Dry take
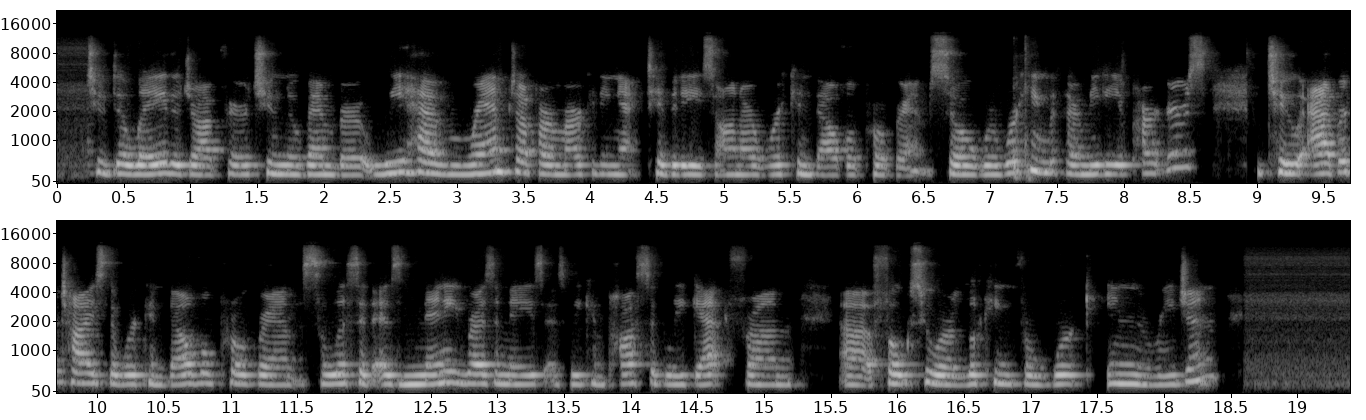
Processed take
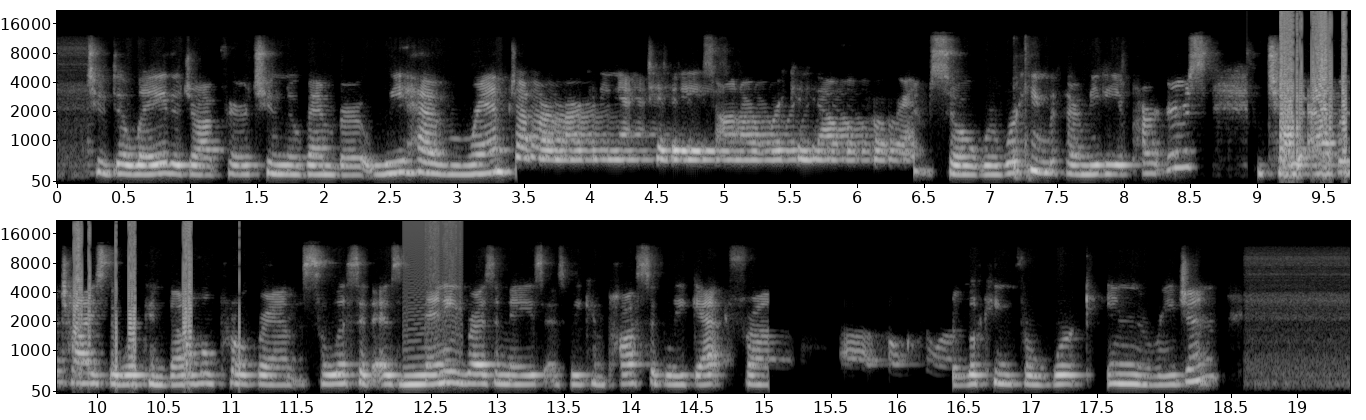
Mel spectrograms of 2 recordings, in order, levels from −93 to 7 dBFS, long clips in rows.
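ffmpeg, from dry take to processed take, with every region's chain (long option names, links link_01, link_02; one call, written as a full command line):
ffmpeg -i in.wav -filter_complex "[0:a]asettb=1/sr,asplit=3[link_01][link_02][link_03];[link_01]atrim=end=3.444[link_04];[link_02]atrim=start=3.44:end=6.43,asetpts=PTS-STARTPTS,afade=type=in:duration=0.004:curve=qsin,afade=type=out:start_time=2.986:duration=0.004:curve=qsin,aemphasis=mode=reproduction:type=50fm,afreqshift=340,asplit=2[link_05][link_06];[link_06]adelay=109,lowpass=frequency=1400:poles=1,volume=-4dB,asplit=2[link_07][link_08];[link_08]adelay=109,lowpass=frequency=1400:poles=1,volume=0.54,asplit=2[link_09][link_10];[link_10]adelay=109,lowpass=frequency=1400:poles=1,volume=0.54,asplit=2[link_11][link_12];[link_12]adelay=109,lowpass=frequency=1400:poles=1,volume=0.54,asplit=2[link_13][link_14];[link_14]adelay=109,lowpass=frequency=1400:poles=1,volume=0.54,asplit=2[link_15][link_16];[link_16]adelay=109,lowpass=frequency=1400:poles=1,volume=0.54,asplit=2[link_17][link_18];[link_18]adelay=109,lowpass=frequency=1400:poles=1,volume=0.54[link_19];[link_05][link_07][link_09][link_11][link_13][link_15][link_17][link_19]amix=inputs=8:normalize=0,atrim=end_sample=131859[link_20];[link_03]atrim=start=6.426[link_21];[link_04][link_20]acrossfade=duration=0.004:curve1=hsin:curve2=qsin[link_22];[link_22][link_21]acrossfade=duration=0.004:curve1=qsin:curve2=hsin,asettb=1/sr,asplit=3[link_23][link_24][link_25];[link_23]atrim=end=8.384[link_26];[link_24]atrim=start=8.38:end=11.07,asetpts=PTS-STARTPTS,afade=type=in:duration=0.004:curve=qsin,afade=type=out:start_time=2.686:duration=0.004:curve=qsin,aeval=exprs='(mod(7.94*val(0)+1,2)-1)/7.94':channel_layout=same,aecho=1:1:5.2:0.84,atrim=end_sample=118629[link_27];[link_25]atrim=start=11.066[link_28];[link_26][link_27]acrossfade=duration=0.004:curve1=hsin:curve2=qsin[link_29];[link_29][link_28]acrossfade=duration=0.004:curve1=qsin:curve2=hsin,asettb=1/sr,asplit=3[link_30][link_31][link_32];[link_30]atrim=end=12.294[link_33];[link_31]atrim=start=12.29:end=12.74,asetpts=PTS-STARTPTS,afade=type=in:duration=0.004:curve=qsin,afade=type=out:start_time=0.446:duration=0.004:curve=qsin,aeval=exprs='val(0)+0.5*0.0188*sgn(val(0))':channel_layout=same,highshelf=frequency=6700:gain=11.5[link_34];[link_32]atrim=start=12.736[link_35];[link_33][link_34]acrossfade=duration=0.004:curve1=hsin:curve2=qsin[link_36];[link_36][link_35]acrossfade=duration=0.004:curve1=qsin:curve2=hsin,asettb=1/sr,asplit=3[link_37][link_38][link_39];[link_37]atrim=end=15.034[link_40];[link_38]atrim=start=15.03:end=16.42,asetpts=PTS-STARTPTS,afade=type=in:duration=0.004:curve=qsin,afade=type=out:start_time=1.386:duration=0.004:curve=qsin,asuperpass=centerf=1000:order=12:qfactor=1.5,acompressor=threshold=-51dB:ratio=1.5:attack=3.2:release=140:knee=1:detection=peak[link_41];[link_39]atrim=start=16.416[link_42];[link_40][link_41]acrossfade=duration=0.004:curve1=hsin:curve2=qsin[link_43];[link_43][link_42]acrossfade=duration=0.004:curve1=qsin:curve2=hsin,highpass=150,highshelf=frequency=9200:gain=7,volume=3.5dB" out.wav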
